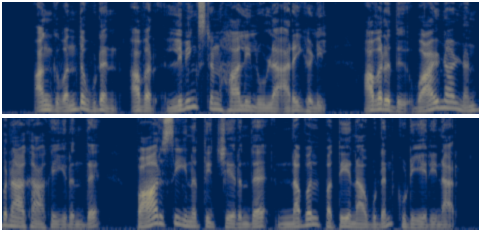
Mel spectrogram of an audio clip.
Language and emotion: Tamil, neutral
